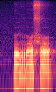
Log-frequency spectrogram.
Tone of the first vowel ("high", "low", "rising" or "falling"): low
